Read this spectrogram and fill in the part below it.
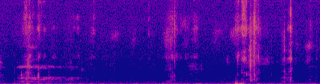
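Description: Gloved hands pat and brush over clothing.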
